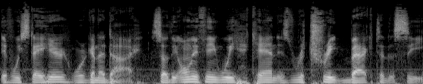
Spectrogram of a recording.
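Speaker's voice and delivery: ordinary talk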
